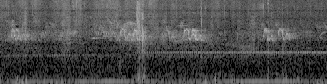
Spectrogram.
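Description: Small birds chirping faintly in short repeated bursts, over a low steady hum.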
